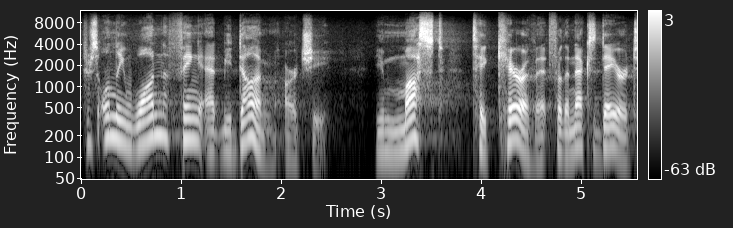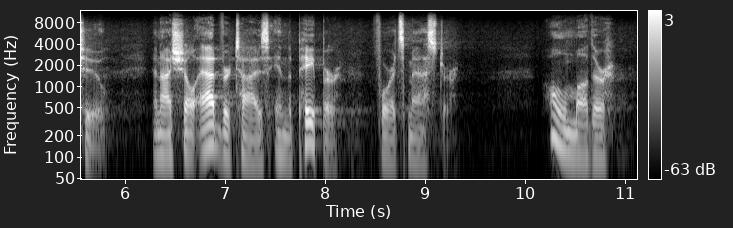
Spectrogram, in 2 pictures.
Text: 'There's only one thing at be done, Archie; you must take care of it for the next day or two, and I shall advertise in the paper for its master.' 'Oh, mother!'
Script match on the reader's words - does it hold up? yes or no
yes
